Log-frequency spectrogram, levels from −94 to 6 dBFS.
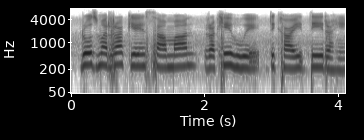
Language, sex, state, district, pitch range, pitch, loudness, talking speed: Hindi, female, Maharashtra, Nagpur, 220-255 Hz, 235 Hz, -18 LUFS, 115 wpm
